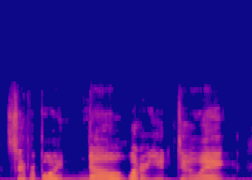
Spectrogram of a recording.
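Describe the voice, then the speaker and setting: Man acting out urgent, high-pitched young comic book superhero. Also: animated, bright, forceful tone, poor audio. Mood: alarmed. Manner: breathless, melodramatic, halting. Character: anguished teenage male superheroes crying out urgently. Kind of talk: dramatic comic book read-aloud.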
